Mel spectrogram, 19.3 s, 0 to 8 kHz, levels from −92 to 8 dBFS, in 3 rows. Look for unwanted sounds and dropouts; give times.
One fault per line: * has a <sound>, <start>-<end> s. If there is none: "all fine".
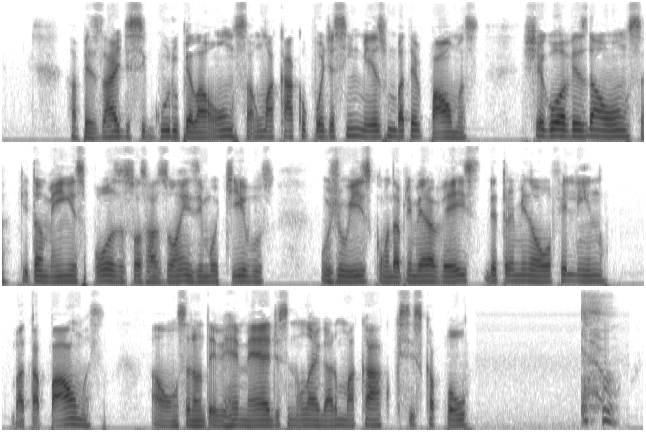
* has a cough, 18.6-19.0 s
